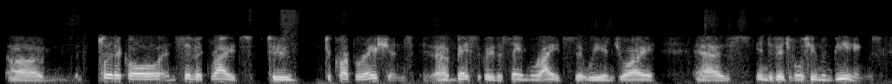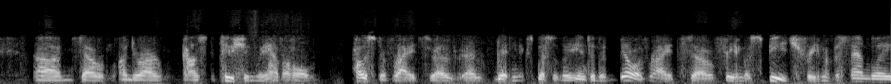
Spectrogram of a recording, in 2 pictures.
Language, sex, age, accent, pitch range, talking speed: English, male, 50-69, American, 100-125 Hz, 160 wpm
